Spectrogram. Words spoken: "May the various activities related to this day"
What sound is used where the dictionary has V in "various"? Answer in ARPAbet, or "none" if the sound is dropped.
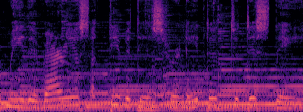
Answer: V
